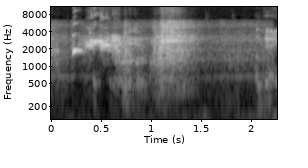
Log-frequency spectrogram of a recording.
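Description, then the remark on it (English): A girl's voice imitates a horse whinnying: a high, shrill, wavering call in two quick surges, fairly loud, fading into a breathy tail. “This girl makes mimicking animal sounds.”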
